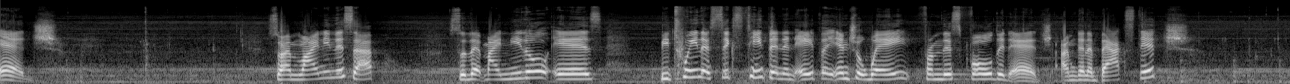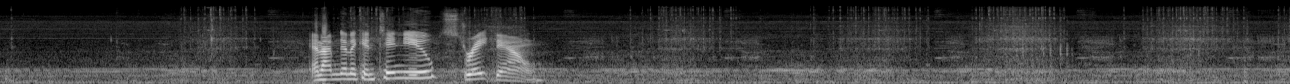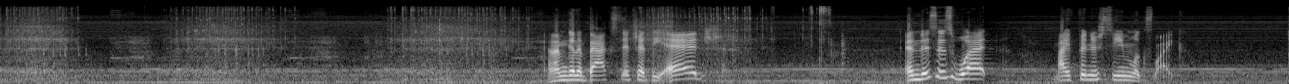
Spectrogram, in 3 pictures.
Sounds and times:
Speech: 6.6 - 11.9, 16.0 - 18.4, 31.3 - 32.9, 34.8 - 35.8, 36.4 - 37.7
Sewing machine: 14.6 - 15.6, 19.2 - 28.9, 29.5 - 31.3, 32.0 - 33.5.

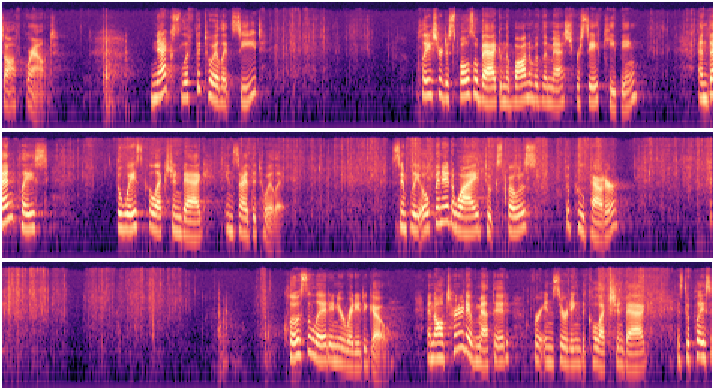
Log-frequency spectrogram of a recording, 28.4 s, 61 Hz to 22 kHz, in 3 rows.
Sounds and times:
Speech: 0.0 - 0.8, 2.0 - 3.5, 5.6 - 8.5, 9.3 - 10.1, 11.0 - 13.3, 14.7 - 17.7, 22.8 - 28.4.

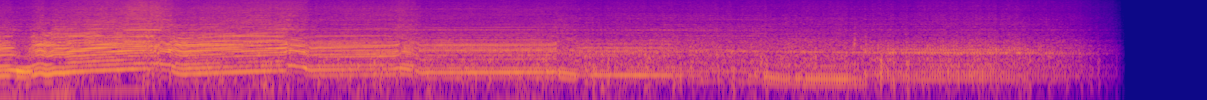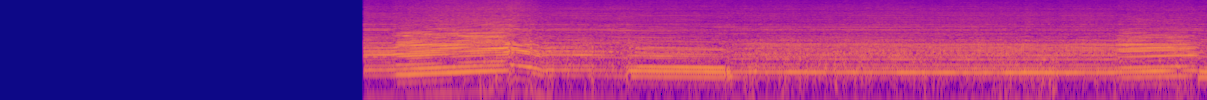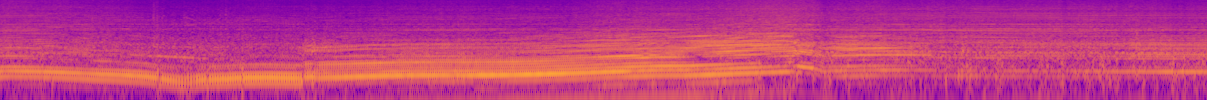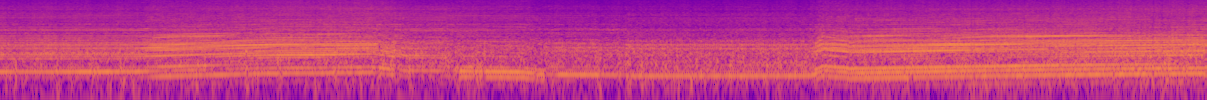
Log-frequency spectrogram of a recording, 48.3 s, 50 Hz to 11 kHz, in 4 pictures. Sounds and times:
Race car, auto racing: 0.0 - 11.2, 15.8 - 48.2
Motorcycle: 0.0 - 11.3, 15.8 - 48.2.

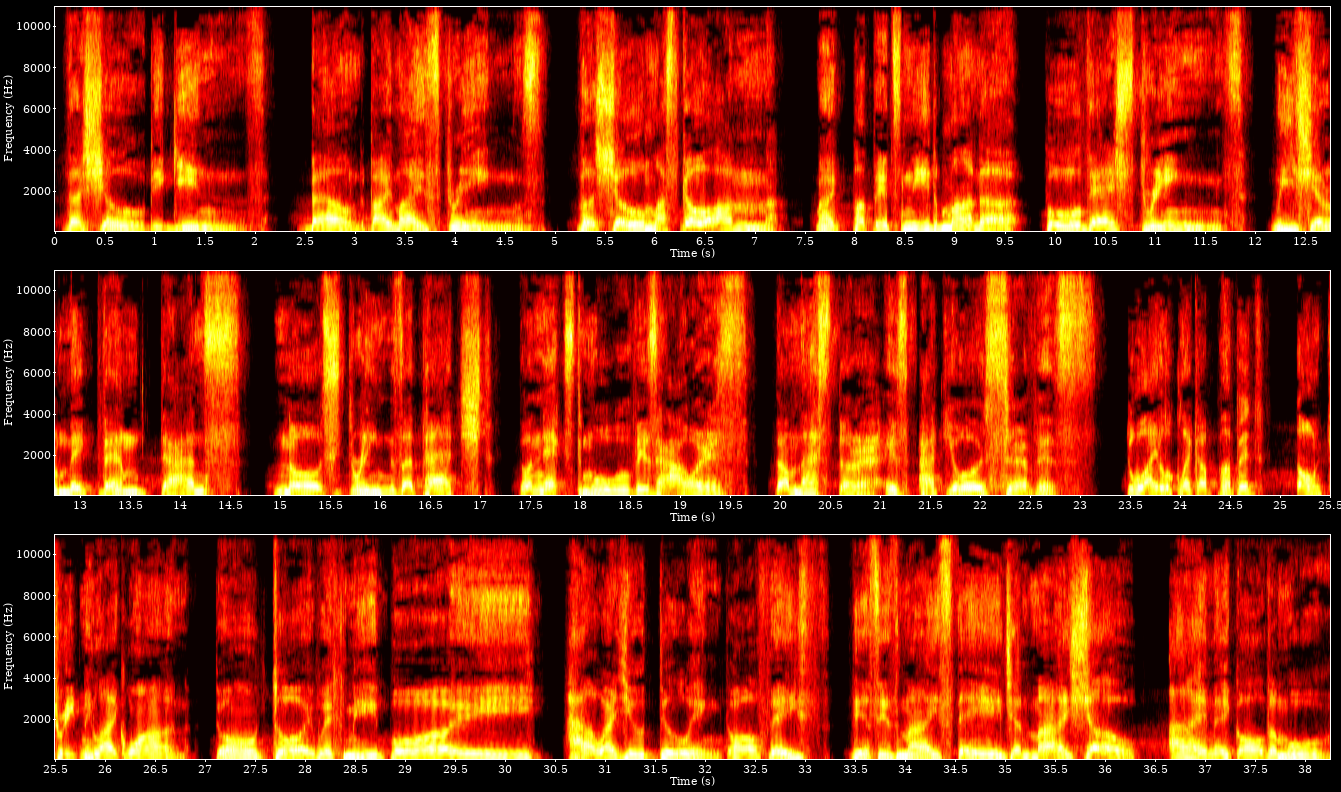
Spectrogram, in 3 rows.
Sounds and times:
Speech: 0.0 - 38.2.

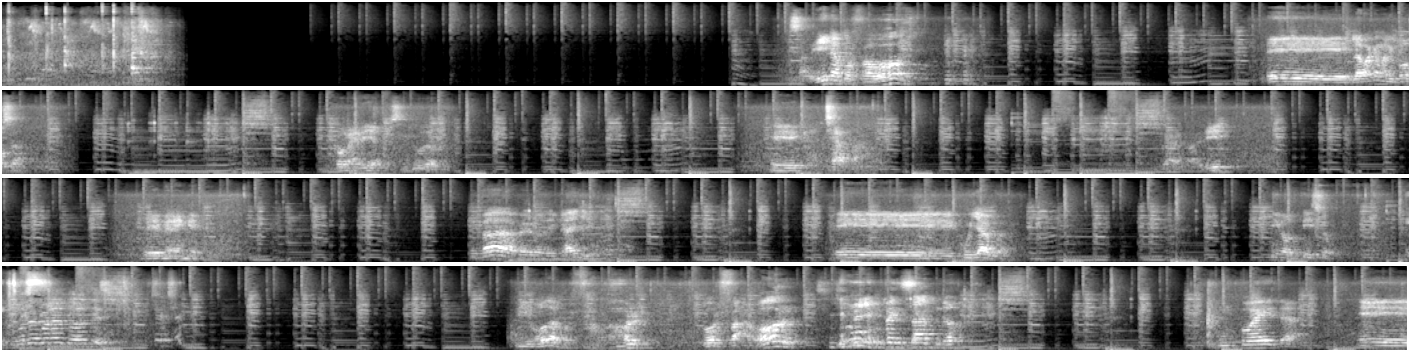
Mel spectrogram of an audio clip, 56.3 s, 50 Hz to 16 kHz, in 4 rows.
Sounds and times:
Music: 3.3 - 56.2
Speech: 7.9 - 9.8, 12.6 - 14.4, 17.4 - 18.6, 21.7 - 22.8, 25.6 - 26.4, 29.5 - 30.3, 32.8 - 34.4, 36.4 - 38.3, 40.8 - 44.1, 47.3 - 52.0, 54.3 - 56.2.

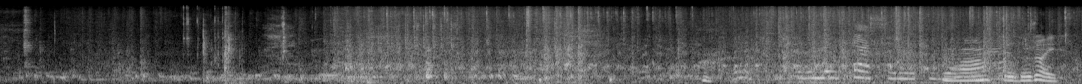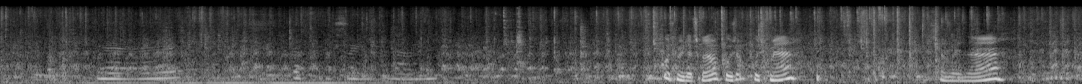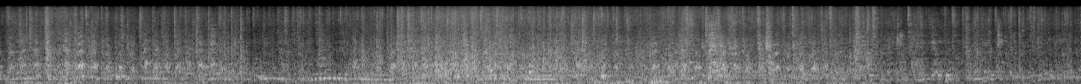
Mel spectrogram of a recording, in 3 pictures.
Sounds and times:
Pigeon, dove: 0.0 - 32.4.

